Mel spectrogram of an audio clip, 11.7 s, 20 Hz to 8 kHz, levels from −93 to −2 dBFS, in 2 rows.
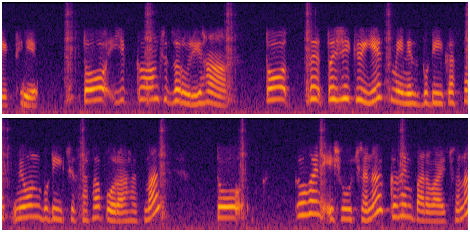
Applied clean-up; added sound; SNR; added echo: none; Clock; 19 dB; none.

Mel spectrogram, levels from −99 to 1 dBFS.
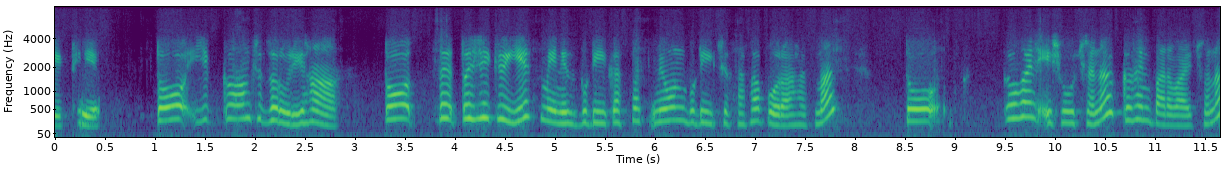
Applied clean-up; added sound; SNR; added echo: neural separator model SepFormer DNS4.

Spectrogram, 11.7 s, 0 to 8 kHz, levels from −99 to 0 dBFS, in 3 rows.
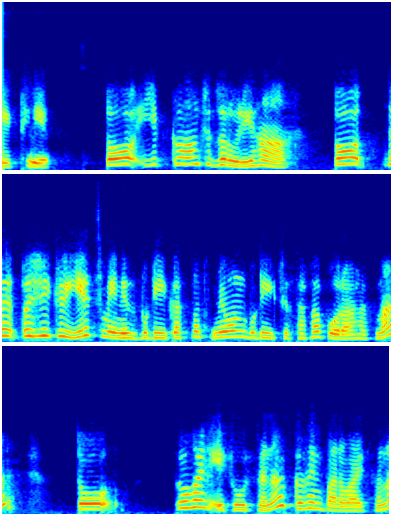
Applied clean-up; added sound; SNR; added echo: neural mask model DeepFilterNet 3.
